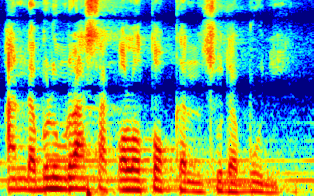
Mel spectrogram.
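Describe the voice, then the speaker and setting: A man's voice: fairly high pitch, a little fast, darkish tone, in a large hall, faint music behind. A man preaching at a church service, telling a story with humor and laughing as he goes. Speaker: pastor. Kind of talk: sermon. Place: church service in a rented shop-house hall.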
